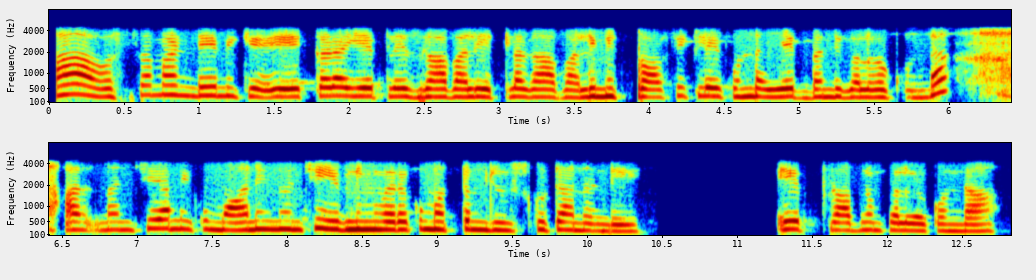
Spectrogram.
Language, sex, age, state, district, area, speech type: Telugu, other, 18-30, Telangana, Mahbubnagar, rural, conversation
